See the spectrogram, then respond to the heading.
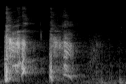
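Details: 14-month-old boy with a common cold and upset stomach diagnosed at a clinic: two short, harsh coughs, the second weaker and trailing off; acute cough.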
